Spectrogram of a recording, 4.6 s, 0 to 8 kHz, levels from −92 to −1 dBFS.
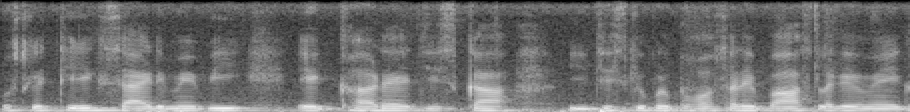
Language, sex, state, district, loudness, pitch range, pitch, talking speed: Hindi, male, Bihar, West Champaran, -14 LUFS, 135-145 Hz, 140 Hz, 225 wpm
